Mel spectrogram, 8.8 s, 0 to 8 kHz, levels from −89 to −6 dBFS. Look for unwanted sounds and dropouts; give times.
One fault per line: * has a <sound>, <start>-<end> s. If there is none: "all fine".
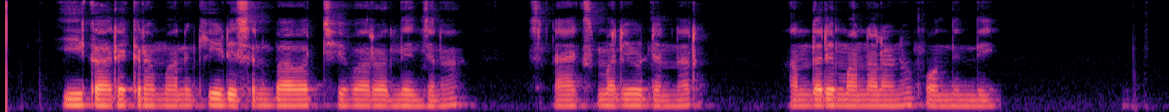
all fine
